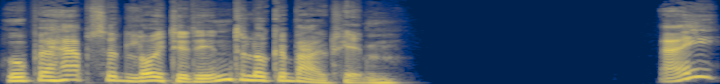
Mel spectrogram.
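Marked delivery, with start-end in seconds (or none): 3.3-3.6 puzzled little query; boy's wonder. A narrator's reading. Boy in Sunday clothes answers Scrooge, wondering. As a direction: ask it in sheer bafflement. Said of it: "with all his might of wonder".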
